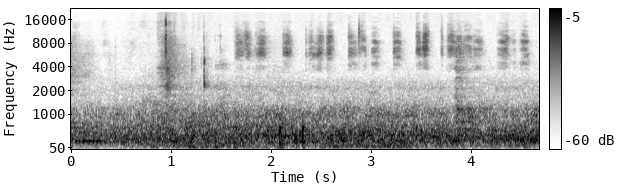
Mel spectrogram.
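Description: Chalk or marker scratching across a classroom board during a history lesson, a steady dry rustle with short strokes and taps, close and fairly quiet, no talking over it.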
